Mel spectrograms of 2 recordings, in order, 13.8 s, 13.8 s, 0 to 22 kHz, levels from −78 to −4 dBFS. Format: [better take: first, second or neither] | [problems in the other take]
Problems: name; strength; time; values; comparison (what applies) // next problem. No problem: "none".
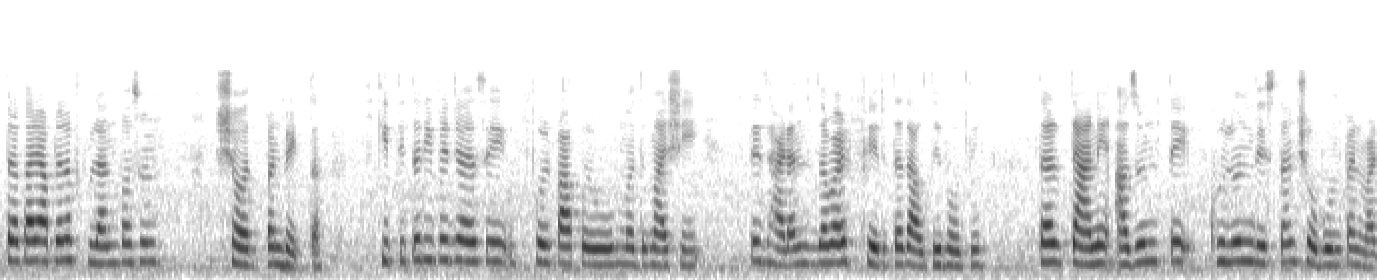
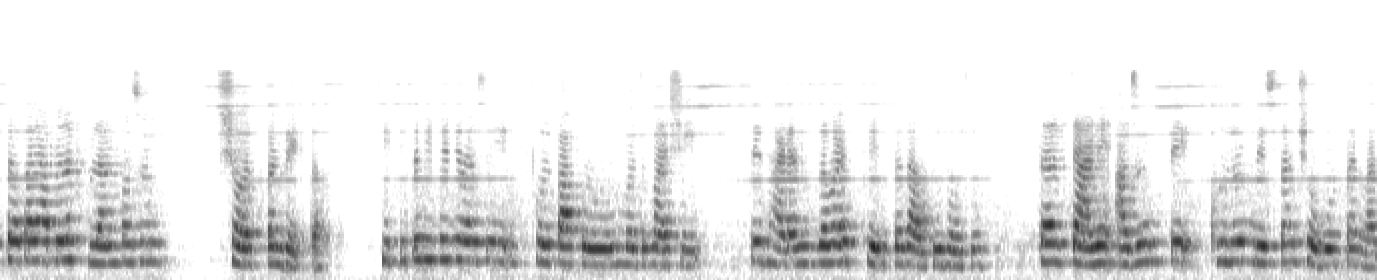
first | noise reduction (neural separator model SepFormer DNS4)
